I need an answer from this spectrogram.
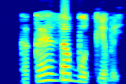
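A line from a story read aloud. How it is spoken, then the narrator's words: Ironic snort. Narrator (Russian): фыркнула со всей иронией, на какую была способна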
